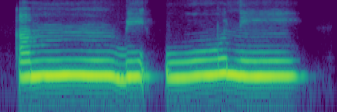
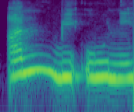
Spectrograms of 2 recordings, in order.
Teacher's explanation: نون ساکن کے بعد با آ گیا تو نون کو ہم نے میم سے بدل دیا. یہ انبیونی ہم اس کو نہیں کریں گے، اس کو امبیونی کریں گے، امبیونی. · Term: اقلاب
